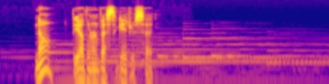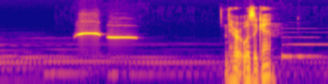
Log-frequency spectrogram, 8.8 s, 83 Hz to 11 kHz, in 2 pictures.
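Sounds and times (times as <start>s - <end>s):
speech: 0.5s - 2.2s, 7.4s - 8.2s
whistled notes: 5.4s - 6.3s.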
